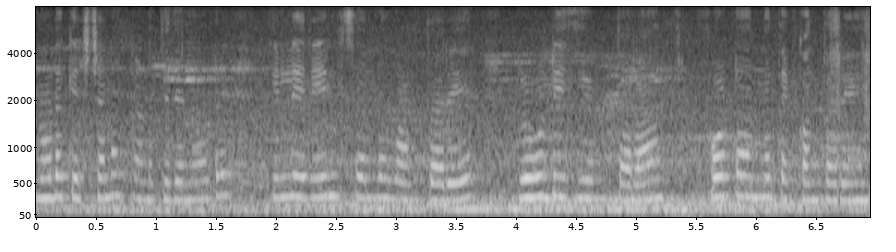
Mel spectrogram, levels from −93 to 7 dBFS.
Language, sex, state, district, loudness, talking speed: Kannada, male, Karnataka, Raichur, -17 LUFS, 105 wpm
